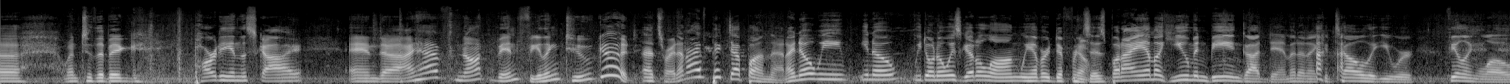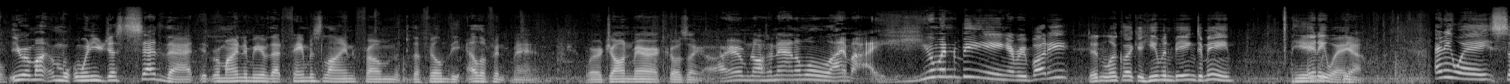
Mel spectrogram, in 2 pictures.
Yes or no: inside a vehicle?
yes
